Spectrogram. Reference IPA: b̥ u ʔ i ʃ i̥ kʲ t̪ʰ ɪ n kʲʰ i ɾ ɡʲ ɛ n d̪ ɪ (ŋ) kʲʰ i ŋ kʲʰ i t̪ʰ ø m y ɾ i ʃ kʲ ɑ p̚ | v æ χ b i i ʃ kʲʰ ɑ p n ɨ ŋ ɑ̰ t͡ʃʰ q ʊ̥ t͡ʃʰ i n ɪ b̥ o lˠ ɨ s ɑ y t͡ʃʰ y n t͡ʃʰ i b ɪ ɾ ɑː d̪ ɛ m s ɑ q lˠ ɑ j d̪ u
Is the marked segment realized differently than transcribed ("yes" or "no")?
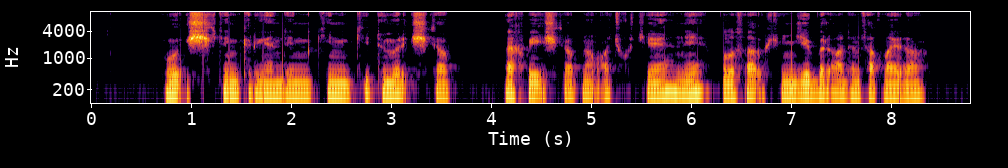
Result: yes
